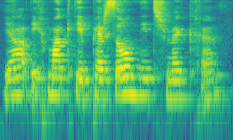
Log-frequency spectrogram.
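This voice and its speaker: Slow-spoken Swiss woman teaching. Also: fairly low pitch, level tone, reverberant. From Switzerland. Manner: slow, explanatory, repeats words for learners. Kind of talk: live online language lesson, reading viewer comments.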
